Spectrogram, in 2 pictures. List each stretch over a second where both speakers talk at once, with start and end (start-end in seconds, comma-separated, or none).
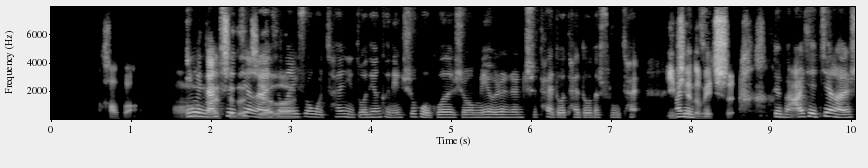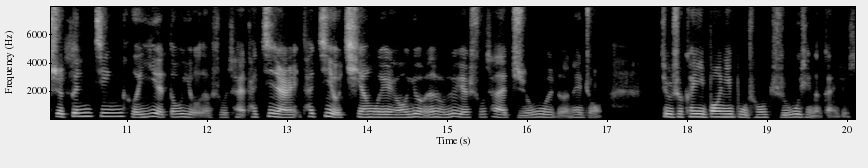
1.7-3.1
